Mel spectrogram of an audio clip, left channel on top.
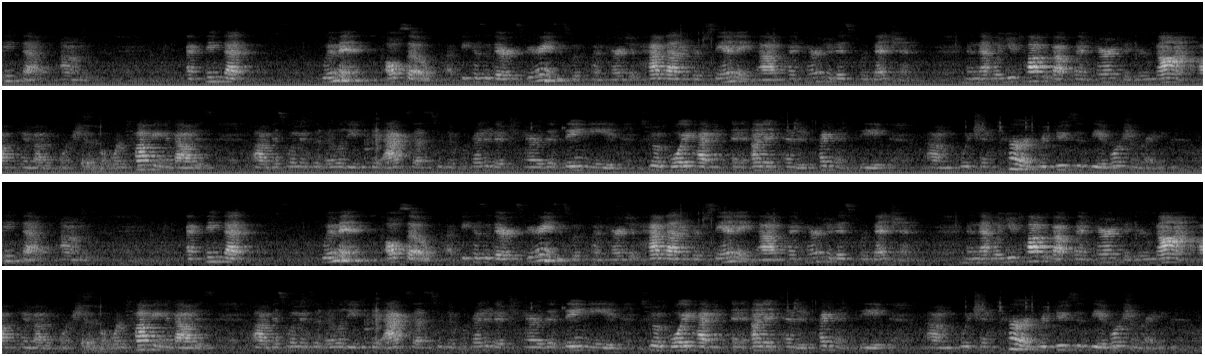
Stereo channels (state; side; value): noise; left; hum, 15 dB below the sound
